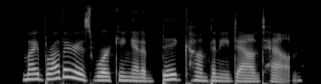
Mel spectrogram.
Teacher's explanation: The stressed words are brother, working, big, company, and downtown.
